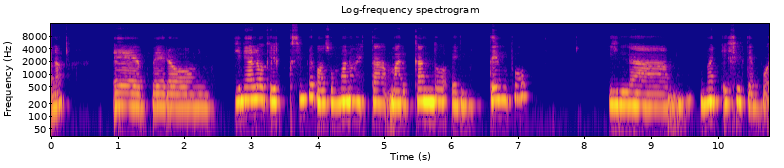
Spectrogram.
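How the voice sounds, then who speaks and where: A woman from the Río de la Plata region, a choreographer and dance teacher giving excited, casual reaction commentary, repeating herself and restarting often. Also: mid-range voice.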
